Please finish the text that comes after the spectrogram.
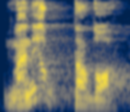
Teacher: من ارتضى، ہم یہاں را کو پر کر رہے ہیں، کیوں؟ اس لیے کہ قاعدہ ہے کہ رائے ساکنہ سے پہلے کسرہ دوسرے کلمے میں ہو، یعنی زیر دوسرے کلمے میں ہو، باوجود کہ را کو پر پڑھیں گے۔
